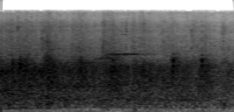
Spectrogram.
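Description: A church congregation applauds in a sustained, dense wash of clapping that stays loud and even throughout, with no pause.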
